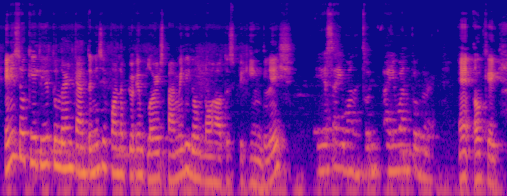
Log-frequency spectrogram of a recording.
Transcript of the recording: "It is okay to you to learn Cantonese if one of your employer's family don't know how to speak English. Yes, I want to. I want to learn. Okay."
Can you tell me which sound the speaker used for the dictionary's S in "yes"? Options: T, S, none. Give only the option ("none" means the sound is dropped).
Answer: S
